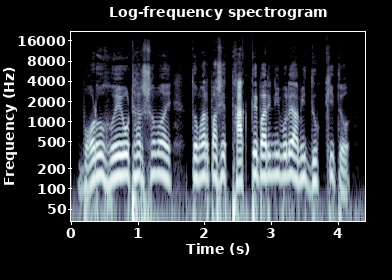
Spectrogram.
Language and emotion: Bengali, sad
